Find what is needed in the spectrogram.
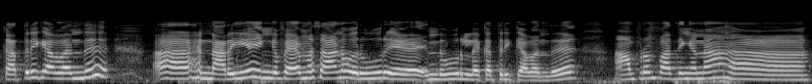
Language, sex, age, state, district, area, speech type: Tamil, female, 30-45, Tamil Nadu, Tiruvannamalai, urban, spontaneous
